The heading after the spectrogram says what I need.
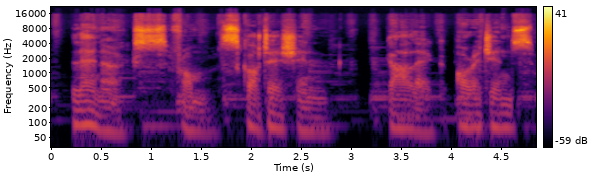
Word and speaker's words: Lennox: This is this is Lennox from Scottish and name pronunciation English pronunciation Lennox from Scottish and garlic origins meaning with many elm trees.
